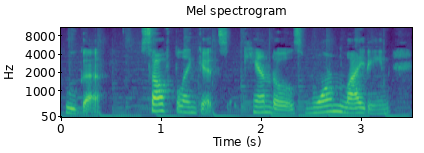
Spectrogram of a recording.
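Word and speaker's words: hygge: one knows how to pronounce it it's actually pronounced Huga and it's all about coziness like you know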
